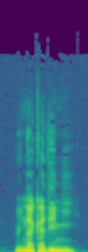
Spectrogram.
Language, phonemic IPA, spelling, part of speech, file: French, /a.ka.de.mi/, académie, noun, Fr-académie.ogg
- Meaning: academy (learned society)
